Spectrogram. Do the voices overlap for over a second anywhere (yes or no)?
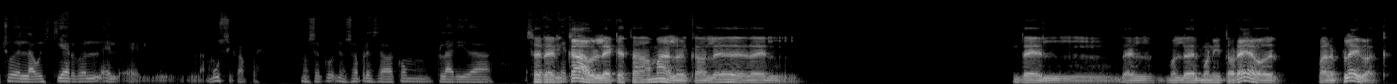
no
